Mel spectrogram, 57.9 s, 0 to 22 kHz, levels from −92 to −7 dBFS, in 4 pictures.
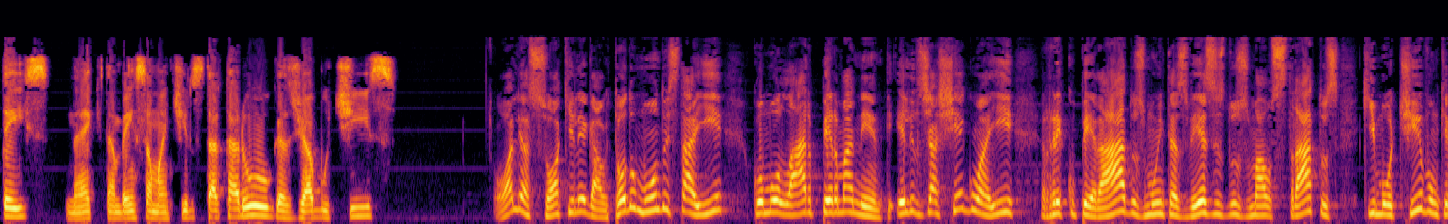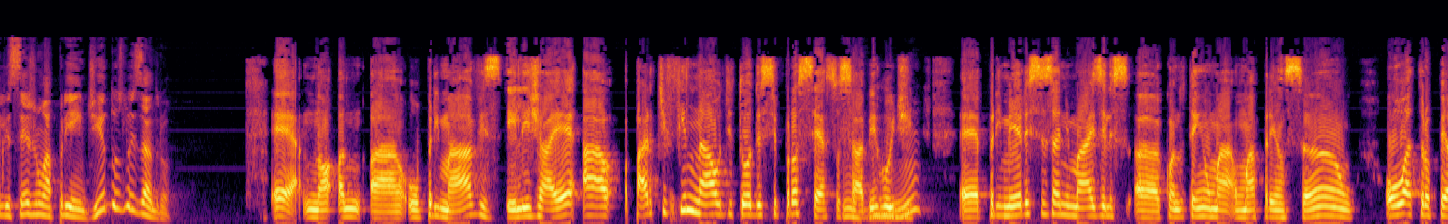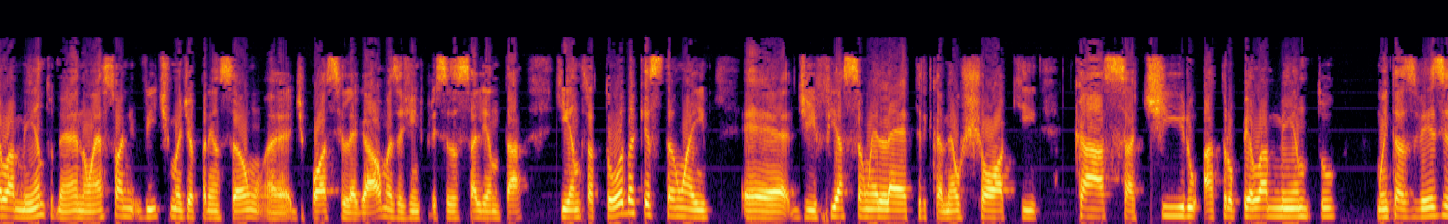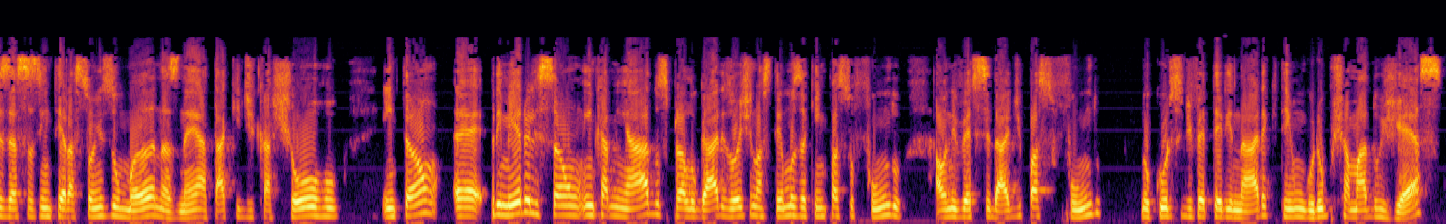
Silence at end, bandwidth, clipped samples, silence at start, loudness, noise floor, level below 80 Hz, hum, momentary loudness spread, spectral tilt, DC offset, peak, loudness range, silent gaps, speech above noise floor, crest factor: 0.05 s; 11.5 kHz; under 0.1%; 0.05 s; -15 LUFS; -68 dBFS; -56 dBFS; none; 7 LU; -3.5 dB/octave; under 0.1%; -2 dBFS; 4 LU; none; 53 dB; 14 dB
